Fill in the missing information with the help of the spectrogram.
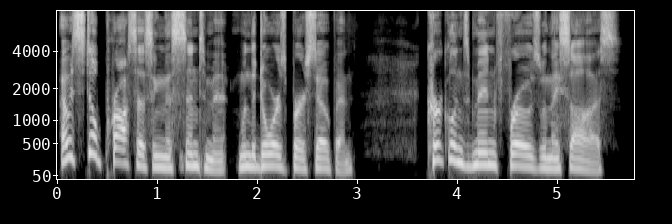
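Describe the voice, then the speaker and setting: A man reading a first-person novel aloud in a measured, even storytelling manner. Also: fairly high pitch, dry recording, clean studio sound. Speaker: audiobook narrator. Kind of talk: scripted first-person narration.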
